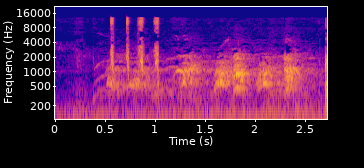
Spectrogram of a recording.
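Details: A dog barks in short bursts after a few sharp clicks and taps, the barks coming in an uneven run of four or five calls over a quiet background hum.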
